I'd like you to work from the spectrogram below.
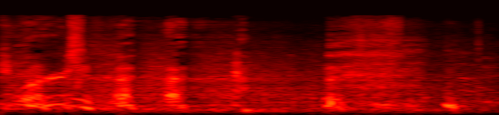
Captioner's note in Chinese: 笑聲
